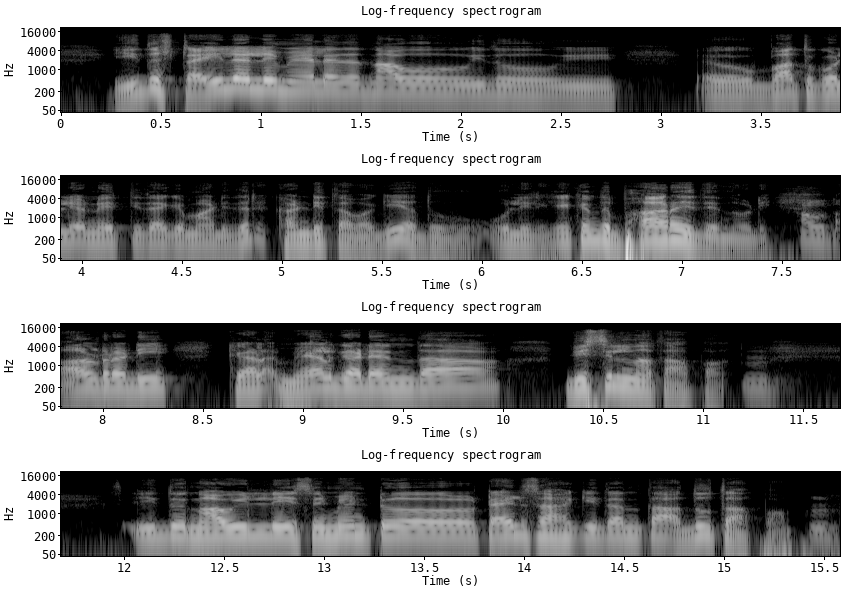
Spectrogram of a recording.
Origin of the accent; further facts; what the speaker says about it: Mangalore, Karnataka, India; ನಮ್ಮ ಮಂಗಳೂರು ಫುಡ್ಡು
